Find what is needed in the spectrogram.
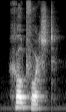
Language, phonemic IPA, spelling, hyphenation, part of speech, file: Dutch, /ˈɣroːt.fɔrst/, grootvorst, groot‧vorst, noun, Nl-grootvorst.ogg
- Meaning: 1. the princely ruler's title grand prince 2. any great ruler, as of a mighty empire 3. a master, champion in some discipline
